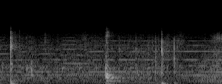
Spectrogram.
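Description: Soft orchestral film score holding sustained notes, with a few sharp taps or knocks over it, the loudest about a second in.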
